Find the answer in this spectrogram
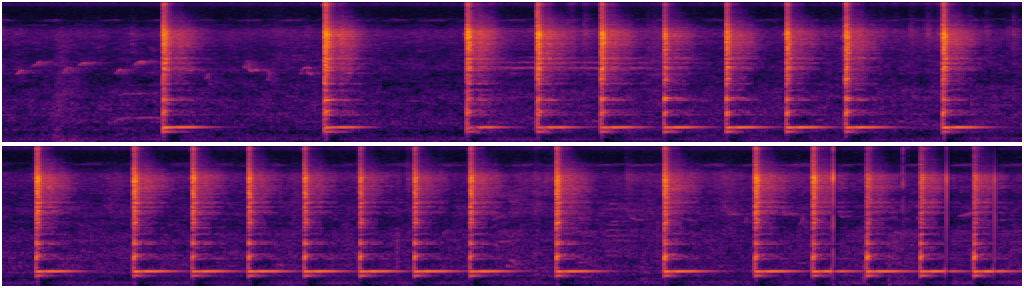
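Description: A hand-held metal gong struck with a stick. Each stroke gives one clear ringing note that fades within about half a second. The first strokes come slowly, about a second and a half apart, starting about two seconds in, then settle into a steady beat of roughly two strokes a second, with a few short pauses.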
